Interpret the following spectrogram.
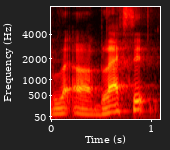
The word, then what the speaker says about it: Blexit: She even started a thing that said Blacksit. Blacksit is spelled Blexit, basically saying that black people lead a Democratic race and come to the conservative side, which is the Republican race.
